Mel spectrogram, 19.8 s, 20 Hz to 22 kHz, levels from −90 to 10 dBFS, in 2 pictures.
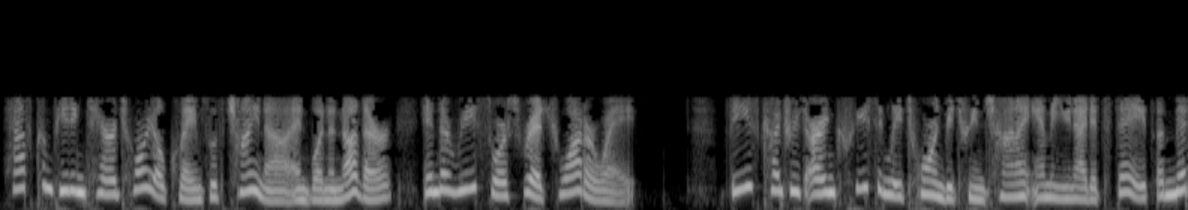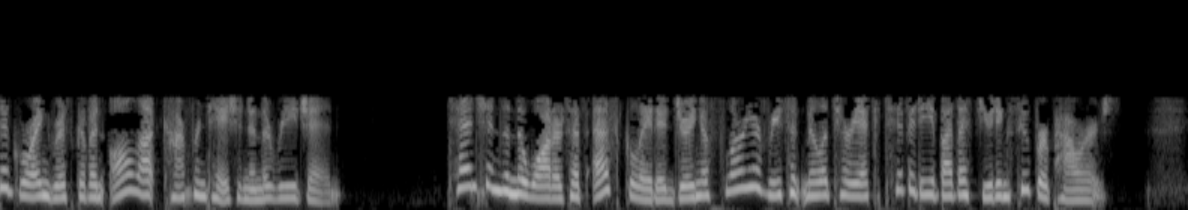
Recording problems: garbled, watery; badly
high frequencies cut off; severe; nothing above 3.5 kHz

